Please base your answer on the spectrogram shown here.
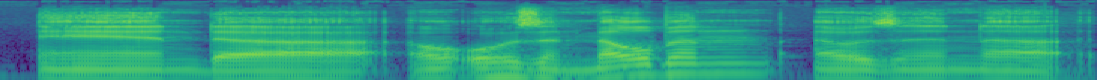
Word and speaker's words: Melbourne: I was in uh I say it like the locals Melbourne he did cuz Americans say Melborn yeah and all the local like that's not how we say it that's how they Su out of me we don't say it like that right uh so I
